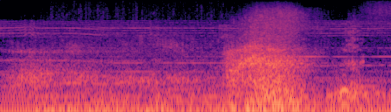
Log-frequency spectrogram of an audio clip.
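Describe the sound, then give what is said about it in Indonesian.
A monstrous, terrifying barking roar, unlike any creature living on the earth's surface, with harsh snarls, swells up loud over a low, ominous rumbling drone in the underworld beyond the river Acheron, then fades back into the dark background. “Suara gonggongan yang begitu mengerikan berbeda dengan suara makhluk apapun yang menghuni permukaan bumi.”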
